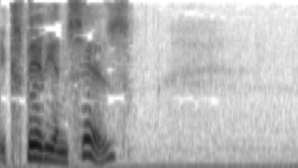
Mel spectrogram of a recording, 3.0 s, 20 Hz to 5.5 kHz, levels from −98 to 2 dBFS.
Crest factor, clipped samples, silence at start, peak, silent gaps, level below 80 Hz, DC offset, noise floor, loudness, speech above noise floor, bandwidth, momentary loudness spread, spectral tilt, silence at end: 18 dB; under 0.1%; 0 s; -2 dBFS; none; -50 dBFS; under 0.1%; -50 dBFS; -16 LUFS; 33 dB; 5.4 kHz; 17 LU; -6 dB/octave; 1.7 s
